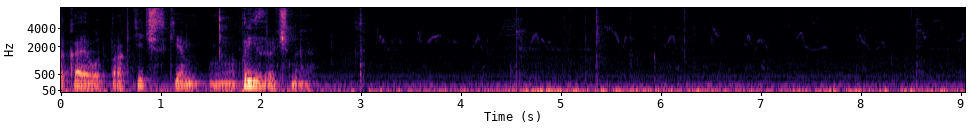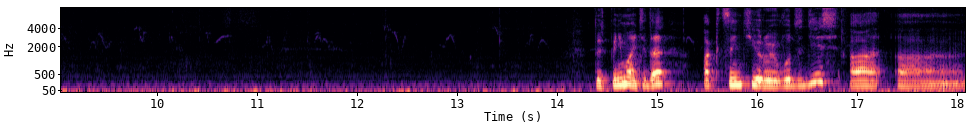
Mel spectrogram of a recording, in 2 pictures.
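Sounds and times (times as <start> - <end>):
steady low hum: 0.0 - 18.0
small bird chirping: 3.0 - 15.6.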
